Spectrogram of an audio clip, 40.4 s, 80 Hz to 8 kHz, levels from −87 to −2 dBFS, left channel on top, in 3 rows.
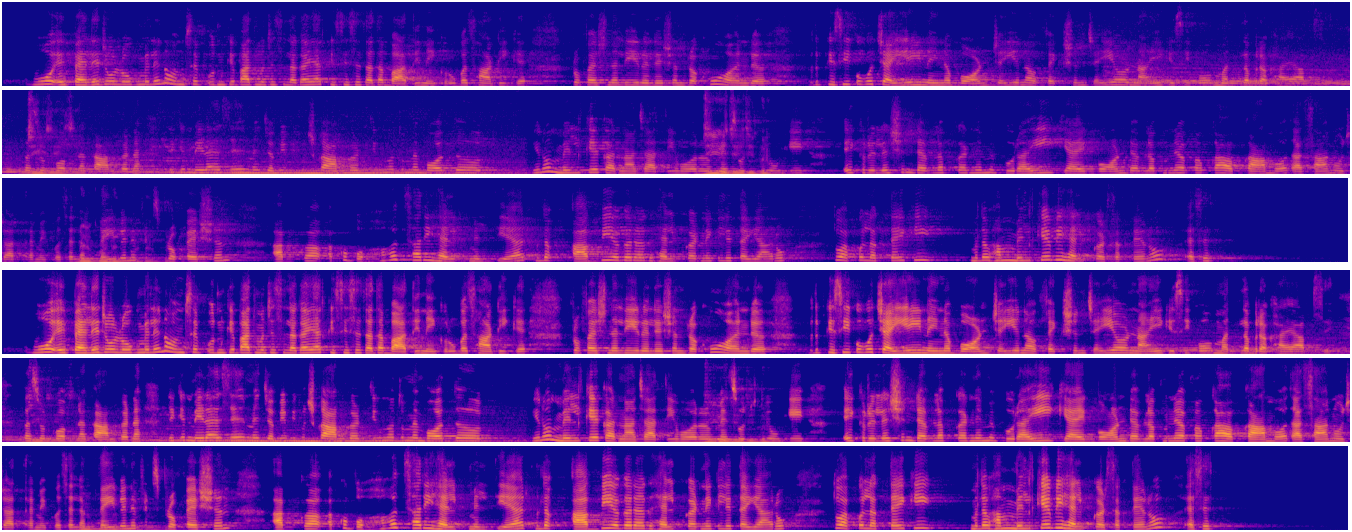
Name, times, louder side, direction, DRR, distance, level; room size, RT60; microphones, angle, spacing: voice 1, 0.3-13.0 13.7-16.3 16.6-18.3 18.8-20.7 21.1-28.3 28.6-34.8 35.3-36.3 36.6-39.1, right 7 dB, 85° right, 13 dB, 0.5 m, -33 dB
sound 1, 11.0-18.7, left 1 dB, 85° left, 2.3 m, -45 dB
voice 2, 13.7-14.2 20.4-21.1 27.7-28.5, left 1 dB, 35° left, 10 dB, 0.9 m, -40 dB
29.0 x 21.0 x 5.1 m, 1.5 s
head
